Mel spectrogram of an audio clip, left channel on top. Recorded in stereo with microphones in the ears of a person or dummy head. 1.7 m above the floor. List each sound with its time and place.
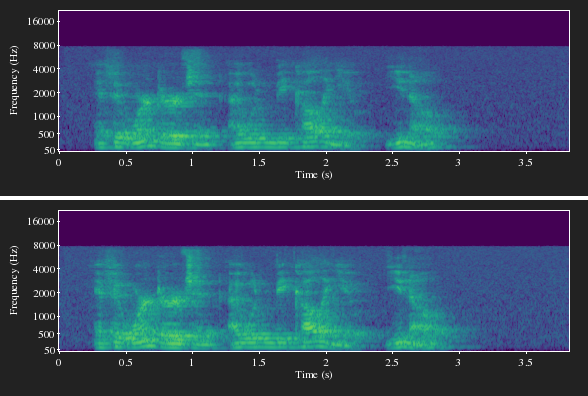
0.3 s a man speaking: 40° right (ahead or behind), 4.5 m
